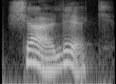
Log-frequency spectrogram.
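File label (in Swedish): "kärlek", Swedish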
